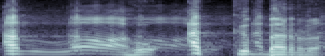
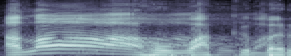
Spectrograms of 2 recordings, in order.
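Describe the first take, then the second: First: Akbar begins with a catch deep in the throat. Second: Allahu runs into Akbar with a w sound. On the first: The speaker calls it right. "ആ" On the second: The speaker calls it wrong. "അല്ലാഹുവിന്റെ ശേഷം വാ വാ"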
